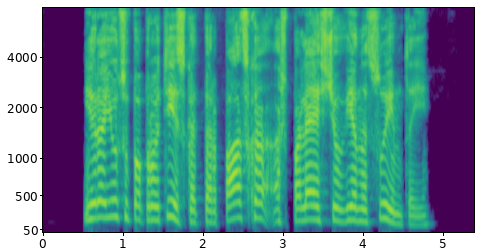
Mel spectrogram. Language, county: Lithuanian, Klaipėda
